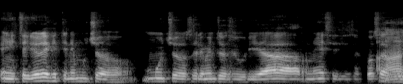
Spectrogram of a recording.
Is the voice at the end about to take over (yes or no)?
yes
